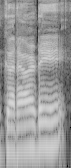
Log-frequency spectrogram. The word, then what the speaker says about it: gerade: In some universities they pronounce it as garade, ungarade. They just pronounce it as garade. We call it as gerade, but they pronounce it as garade in some foreign universities.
